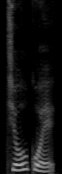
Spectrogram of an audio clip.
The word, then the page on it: 酒鬼: jiǔ guǐ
